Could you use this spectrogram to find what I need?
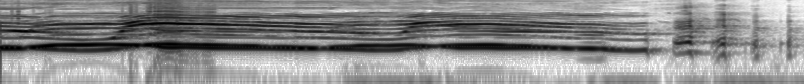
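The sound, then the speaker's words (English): A person imitates a siren with a loud, sustained high wail that rises and falls in pitch for about three seconds, then breaks into a few short choppy vocal bursts. “Do the siren sound. Wee!”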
